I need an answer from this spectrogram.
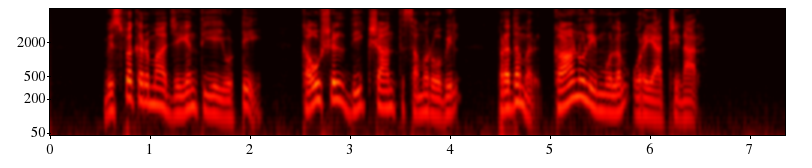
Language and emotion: Tamil, neutral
